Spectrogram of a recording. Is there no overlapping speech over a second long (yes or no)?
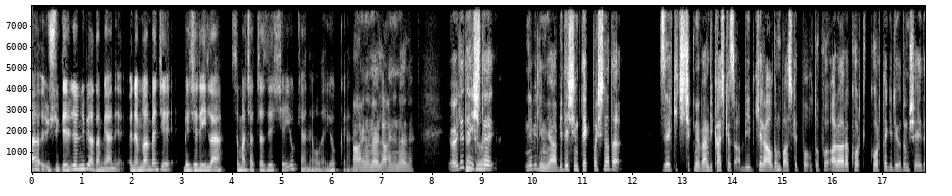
yes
